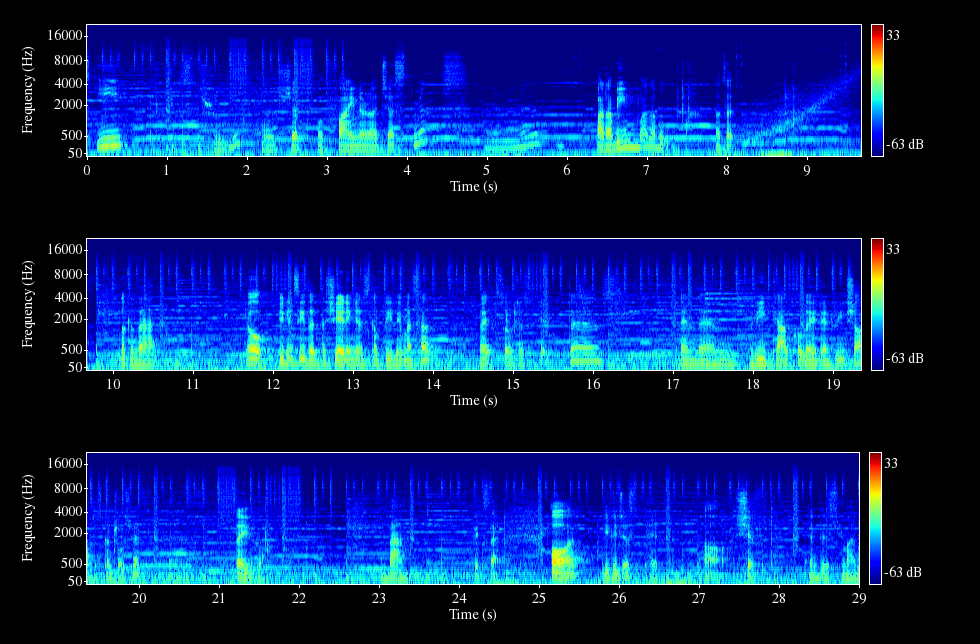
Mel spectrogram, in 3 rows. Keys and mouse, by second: 6.1 shift+click, 7.4 Tab, 10.6 middle click, 14.9 q, 22.1-23.7 middle drag, 24.0 click, 25.0 q.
